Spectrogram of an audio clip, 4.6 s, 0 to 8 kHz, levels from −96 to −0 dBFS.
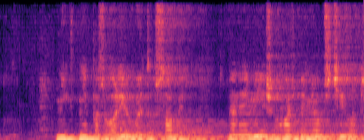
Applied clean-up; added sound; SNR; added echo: neural separator model SepFormer DNS4.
